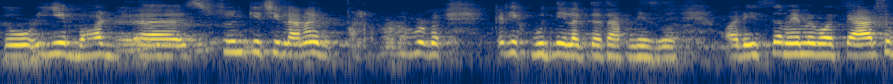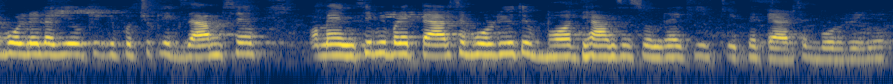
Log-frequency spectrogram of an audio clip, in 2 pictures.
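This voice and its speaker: A woman's voice: on the high side, steady tone, moderate pace, a little mellow, a little hiss or hum. A middle-aged woman vlogging casually from home, homely and chatty, now and then lecturing. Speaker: family vlogger. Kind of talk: casual vlog chat.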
